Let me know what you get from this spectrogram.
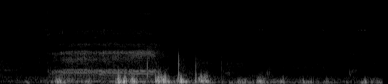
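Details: Fat goats, with one drawn-out, nasal bleat lasting about a second near the start, set against low thumping and rumbling noises that continue through the rest of the recording.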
